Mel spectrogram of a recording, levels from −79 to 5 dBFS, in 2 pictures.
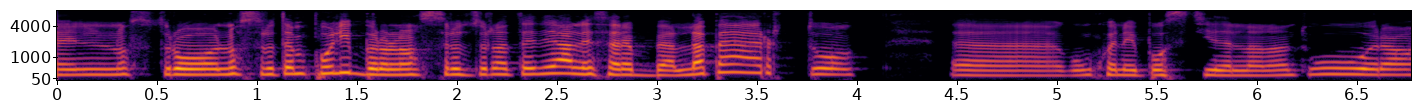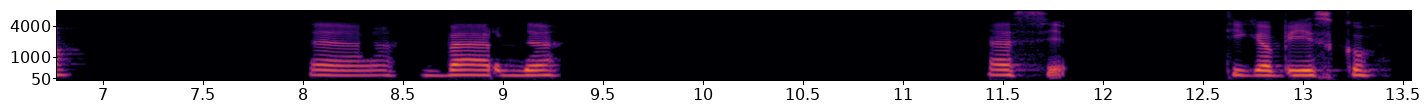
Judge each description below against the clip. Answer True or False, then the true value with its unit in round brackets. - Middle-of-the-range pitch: False (230 Hz)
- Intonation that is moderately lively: True (3.0 semitones)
